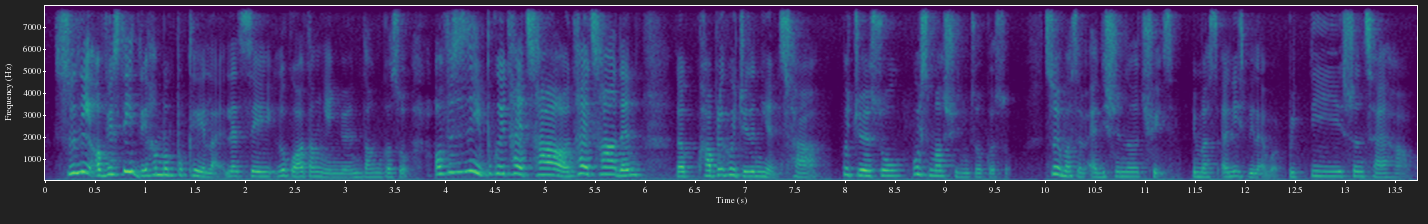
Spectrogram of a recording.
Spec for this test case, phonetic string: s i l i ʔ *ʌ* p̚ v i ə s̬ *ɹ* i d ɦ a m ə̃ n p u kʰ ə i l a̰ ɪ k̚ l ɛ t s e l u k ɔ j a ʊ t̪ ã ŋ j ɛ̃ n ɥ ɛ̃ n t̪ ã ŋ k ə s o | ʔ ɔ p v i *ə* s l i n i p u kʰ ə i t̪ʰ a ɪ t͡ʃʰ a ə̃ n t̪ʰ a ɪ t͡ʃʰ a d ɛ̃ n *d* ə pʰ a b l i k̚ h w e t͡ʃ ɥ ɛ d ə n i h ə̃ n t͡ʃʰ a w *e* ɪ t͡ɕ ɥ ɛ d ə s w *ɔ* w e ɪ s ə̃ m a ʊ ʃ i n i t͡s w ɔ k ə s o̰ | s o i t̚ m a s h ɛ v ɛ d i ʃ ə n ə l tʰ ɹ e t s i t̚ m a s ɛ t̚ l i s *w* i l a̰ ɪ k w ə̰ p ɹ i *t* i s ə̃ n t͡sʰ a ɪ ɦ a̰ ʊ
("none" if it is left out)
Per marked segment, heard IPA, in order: ɔ, l, ə, d, e, ɔ, b, t

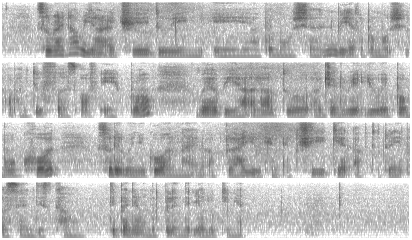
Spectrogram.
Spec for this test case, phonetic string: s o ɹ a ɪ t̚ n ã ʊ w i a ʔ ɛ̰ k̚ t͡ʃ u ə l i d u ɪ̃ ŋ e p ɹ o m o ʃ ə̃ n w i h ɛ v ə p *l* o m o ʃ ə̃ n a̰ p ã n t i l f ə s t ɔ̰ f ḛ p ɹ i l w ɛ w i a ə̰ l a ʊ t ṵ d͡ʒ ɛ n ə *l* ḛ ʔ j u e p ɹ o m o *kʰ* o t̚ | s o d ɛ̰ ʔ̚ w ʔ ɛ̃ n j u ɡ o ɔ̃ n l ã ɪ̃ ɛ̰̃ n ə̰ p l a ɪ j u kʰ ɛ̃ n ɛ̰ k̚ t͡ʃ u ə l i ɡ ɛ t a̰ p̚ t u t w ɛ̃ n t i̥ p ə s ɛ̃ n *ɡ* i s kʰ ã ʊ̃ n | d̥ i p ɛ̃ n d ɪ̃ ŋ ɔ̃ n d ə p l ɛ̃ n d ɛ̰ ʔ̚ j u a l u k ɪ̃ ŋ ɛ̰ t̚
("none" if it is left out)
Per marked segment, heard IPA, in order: ɹ, ɹ, kʰ, d

